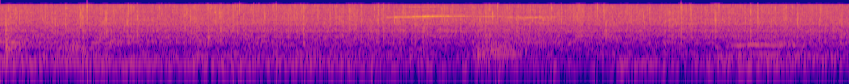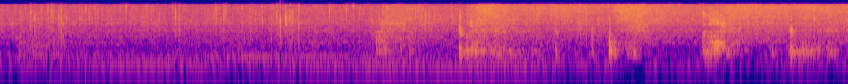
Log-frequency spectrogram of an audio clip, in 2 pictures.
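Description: Crocodile meat frying, sizzling steadily, growing louder with sharp crackles from about six seconds in.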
